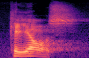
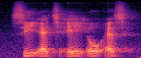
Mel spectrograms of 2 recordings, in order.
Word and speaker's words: chaos: screen you could see that it's a vibration chaos okay that is how it is pronounced actually chaos c-h-a-o-s chaos i'll show you that how you have to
